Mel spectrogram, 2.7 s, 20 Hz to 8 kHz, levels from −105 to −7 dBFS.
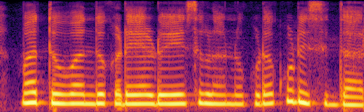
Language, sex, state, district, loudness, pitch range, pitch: Kannada, female, Karnataka, Bidar, -13 LUFS, 240-255 Hz, 245 Hz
